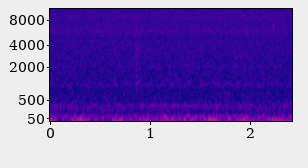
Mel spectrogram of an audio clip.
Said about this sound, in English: You may be able to hear a slight hum in the background.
